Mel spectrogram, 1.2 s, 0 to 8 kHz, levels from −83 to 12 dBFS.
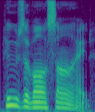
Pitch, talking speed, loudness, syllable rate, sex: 140 Hz, 200 wpm, -15 LUFS, 4.0 syllables/s, male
